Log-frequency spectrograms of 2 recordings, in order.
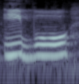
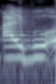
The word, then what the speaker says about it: Ibu: It says, it's Mr. Ibu pronounced as Ibu, not Ibu.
